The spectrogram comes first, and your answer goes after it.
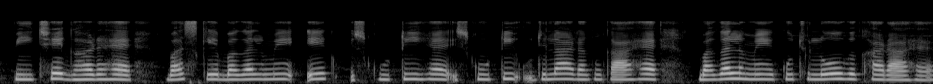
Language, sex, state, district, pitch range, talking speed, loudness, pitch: Maithili, female, Bihar, Muzaffarpur, 225-245 Hz, 135 wpm, -27 LUFS, 235 Hz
